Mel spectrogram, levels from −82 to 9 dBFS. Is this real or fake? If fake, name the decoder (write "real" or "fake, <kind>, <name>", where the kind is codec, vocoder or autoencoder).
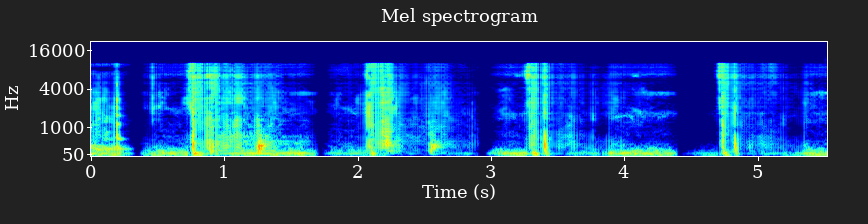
fake, vocoder, BigVGAN v2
